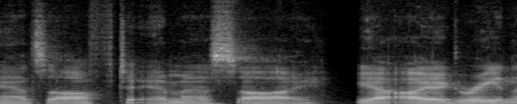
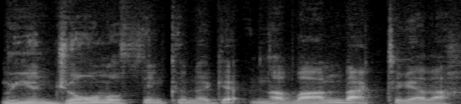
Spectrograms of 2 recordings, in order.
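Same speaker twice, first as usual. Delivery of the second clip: terrible, bad fake Liverpool accent. Host reading out a viewer's hello message, bad Liverpool accent as Mark Cresswell. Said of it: "That's a terrible accent".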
